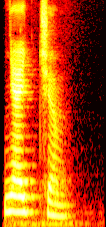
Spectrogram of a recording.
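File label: "няйтчӧм", Komi, female; kpv audio dict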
